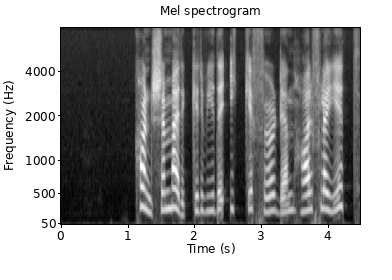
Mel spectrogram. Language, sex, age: Norwegian, female, 49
